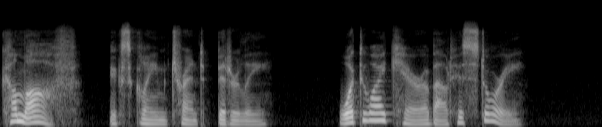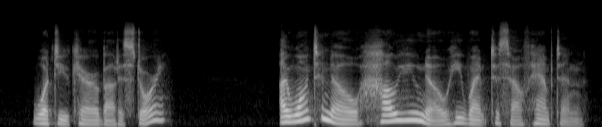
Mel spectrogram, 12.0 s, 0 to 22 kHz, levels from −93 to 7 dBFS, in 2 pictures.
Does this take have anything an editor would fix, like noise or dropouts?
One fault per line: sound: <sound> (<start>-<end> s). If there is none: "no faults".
no faults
